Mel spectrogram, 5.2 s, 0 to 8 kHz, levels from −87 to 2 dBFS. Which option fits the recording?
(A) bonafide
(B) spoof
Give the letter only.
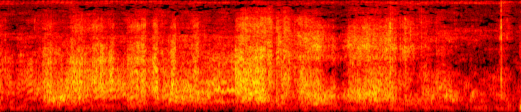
A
